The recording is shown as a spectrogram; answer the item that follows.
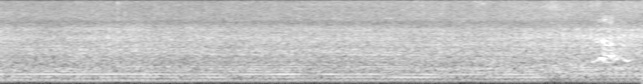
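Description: A steady mechanical hum made of several held low tones, some of them pulsing slightly, over a faint hiss.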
